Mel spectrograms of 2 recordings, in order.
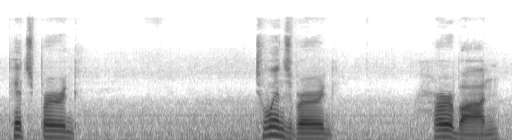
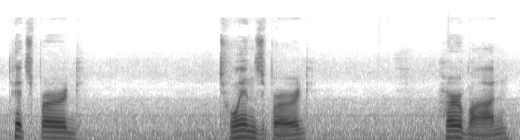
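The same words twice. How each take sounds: The two takes are said the same way.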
